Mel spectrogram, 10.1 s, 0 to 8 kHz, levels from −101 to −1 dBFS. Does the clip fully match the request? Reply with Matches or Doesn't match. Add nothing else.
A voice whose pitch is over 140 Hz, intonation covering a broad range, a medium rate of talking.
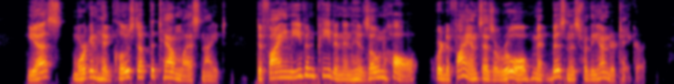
Doesn't match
